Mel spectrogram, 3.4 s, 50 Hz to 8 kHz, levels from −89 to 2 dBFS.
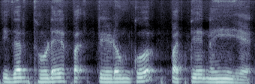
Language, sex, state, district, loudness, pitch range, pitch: Hindi, female, Telangana, Hyderabad, -17 LUFS, 125-140 Hz, 130 Hz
